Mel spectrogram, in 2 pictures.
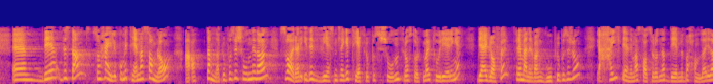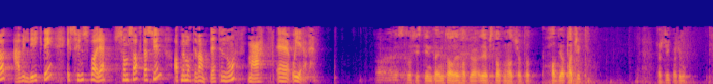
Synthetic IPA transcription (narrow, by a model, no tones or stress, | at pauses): d̪ɛd̪ɛst̪ɛmt̪sɔmɦæɪləkʰʊmɪt̪ʰeːənæʂɑmlɑɔ | ʔæ̰ɾʔɑt̪̚d̪̥ɛnːəpʰɾʊpʊs̬ɪʂuːnn̩ɪd̪ɑːɡsʋɑːɾəɾɪd̪ɛʋeːsənt̪lɪɡət̪ʰeːpʰɾʊpʊsɪ̥ʂuːnn̩fɾɔst̪ɔlt̪mɛɾɡt̪ʰuːɾɛjeːɾɪŋəɾ | d̪ɛæɡlɑːfɔɾfɔɾjæɡmæɪnəɾɛʋɑɾɛnɡuːpʰɾʊpʊsɪʂuːnjæ̰ɡæhæɪlt̪eːnɪmɛɑt̪st̪ɑːt̪sɾoːd̪nɑt̪̚d̪ɛmɛbəhɑnd̪lɑɾɪd̪ɑːɡʔæɾʋɛld̪ɪʋɪkt̪ɪjæɡsʏnsbɑːɾəsɔmsɑkt̪æsʏnːʔɑ̰t̪mɛnmɔt̪ːəʋɛnt̪ət̪ʰɪlnoːmɛʔɔjḛːɾ̰ʋɛ | d̪ɑjænɛst̪ɔsɪst̪əɪnt̪ʰæɪnt̪ʰɑːləɾɦɑd̪ɾɛpɾəsn̩ɑnt̪n̩hɑd̪ʂɑt̪ʰːɑhɑd̪əjæt̪ʰɑt̪ʂɪkː | t̪ʰɑʂɪkʋɑʂəɡuː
